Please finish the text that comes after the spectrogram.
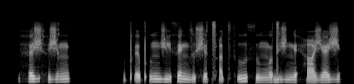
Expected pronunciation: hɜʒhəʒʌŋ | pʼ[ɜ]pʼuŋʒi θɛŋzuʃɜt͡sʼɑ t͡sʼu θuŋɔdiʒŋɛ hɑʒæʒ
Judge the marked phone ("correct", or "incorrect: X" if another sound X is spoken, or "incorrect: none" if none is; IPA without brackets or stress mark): correct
